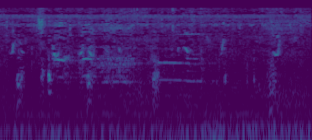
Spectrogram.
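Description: Chickens cluck in a coop, with several overlapping short clucks and calls close by over steady low rumble, plus a faint crow-like cry, no talk.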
